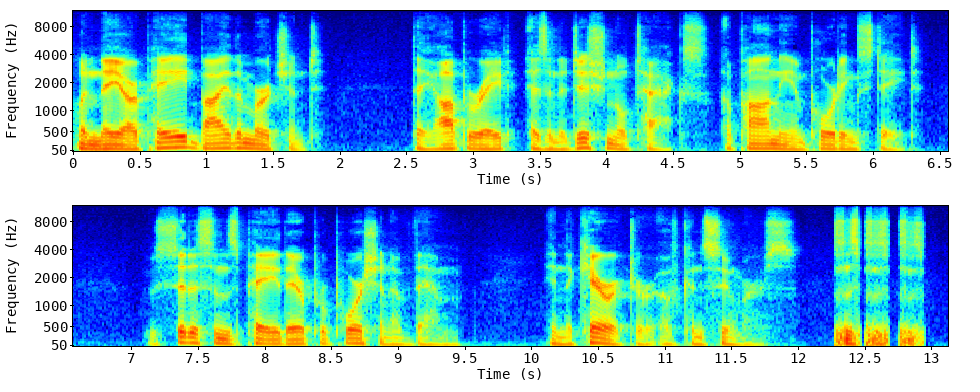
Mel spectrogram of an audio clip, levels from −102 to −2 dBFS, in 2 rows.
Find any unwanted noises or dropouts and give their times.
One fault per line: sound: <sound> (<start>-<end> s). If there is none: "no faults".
sound: laugh (12.3-13.0 s)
